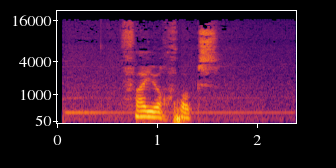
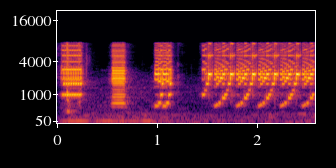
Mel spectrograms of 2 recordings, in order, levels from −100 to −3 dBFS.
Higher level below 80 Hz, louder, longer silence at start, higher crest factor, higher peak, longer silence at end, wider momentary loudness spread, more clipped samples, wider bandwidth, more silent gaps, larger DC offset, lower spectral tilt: first, -42 dBFS vs -56 dBFS; second, -21 LUFS vs -15 LUFS; about the same, 0.1 s vs 0.05 s; about the same, 16 dB vs 16 dB; second, -8 dBFS vs -2 dBFS; first, 0.75 s vs 0 s; first, 21 LU vs 6 LU; neither; first, 17 kHz vs 8 kHz; neither; neither; first, -5 dB/octave vs 2.5 dB/octave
